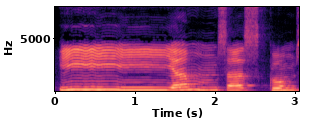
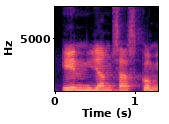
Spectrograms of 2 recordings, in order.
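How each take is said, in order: First: The n sound merges completely into the y. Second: The n sound is clearly pronounced before the y. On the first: The speaker calls it right. "Yang betul i yamsaskum seperti itu" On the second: The speaker calls it wrong. "In yamsaskum itu salah"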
